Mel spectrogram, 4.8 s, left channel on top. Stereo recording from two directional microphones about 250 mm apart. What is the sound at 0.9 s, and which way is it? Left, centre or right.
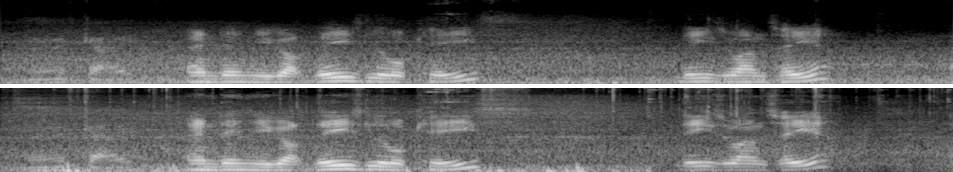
Speech, right.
